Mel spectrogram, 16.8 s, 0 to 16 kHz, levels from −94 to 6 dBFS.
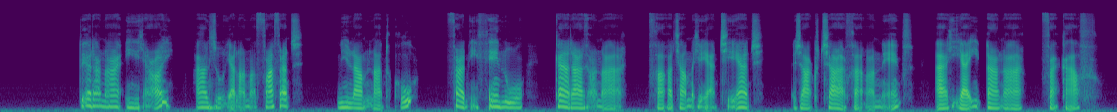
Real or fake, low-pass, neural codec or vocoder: fake; 9.9 kHz; autoencoder, 22.05 kHz, a latent of 192 numbers a frame, VITS, trained on many speakers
